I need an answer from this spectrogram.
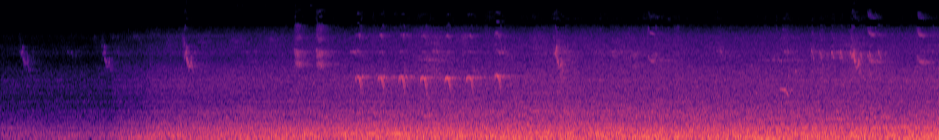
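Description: Small birds chirping: scattered short, sharp high chirps, with a quick run of about seven repeated notes about five to seven seconds in. Under them a low rumble swells about two seconds in and stays, louder than the birds.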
